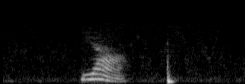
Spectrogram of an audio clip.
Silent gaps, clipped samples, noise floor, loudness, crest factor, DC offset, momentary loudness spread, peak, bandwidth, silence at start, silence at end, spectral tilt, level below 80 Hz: none; under 0.1%; -58 dBFS; -27 LUFS; 24 dB; under 0.1%; 11 LU; -6 dBFS; 8.4 kHz; 0.8 s; 0.7 s; -9 dB/octave; -62 dBFS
